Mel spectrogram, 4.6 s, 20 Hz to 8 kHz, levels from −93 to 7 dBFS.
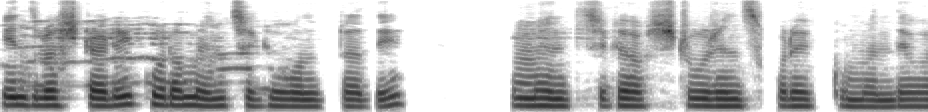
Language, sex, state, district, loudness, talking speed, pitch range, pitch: Telugu, female, Andhra Pradesh, Visakhapatnam, -16 LUFS, 130 wpm, 185-200 Hz, 195 Hz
